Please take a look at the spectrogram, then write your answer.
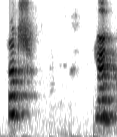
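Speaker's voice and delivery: high, soft squeaky dog praise; squeaky praising a dog. Real, not acted. Trainer praising a tired dog.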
